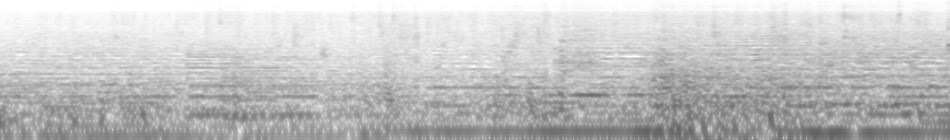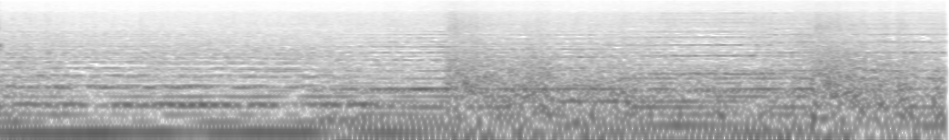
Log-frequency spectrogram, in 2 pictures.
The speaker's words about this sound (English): Outside, lightning flashes over the prison's gothic facade. Rain splatters the puddles in front of E Block.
